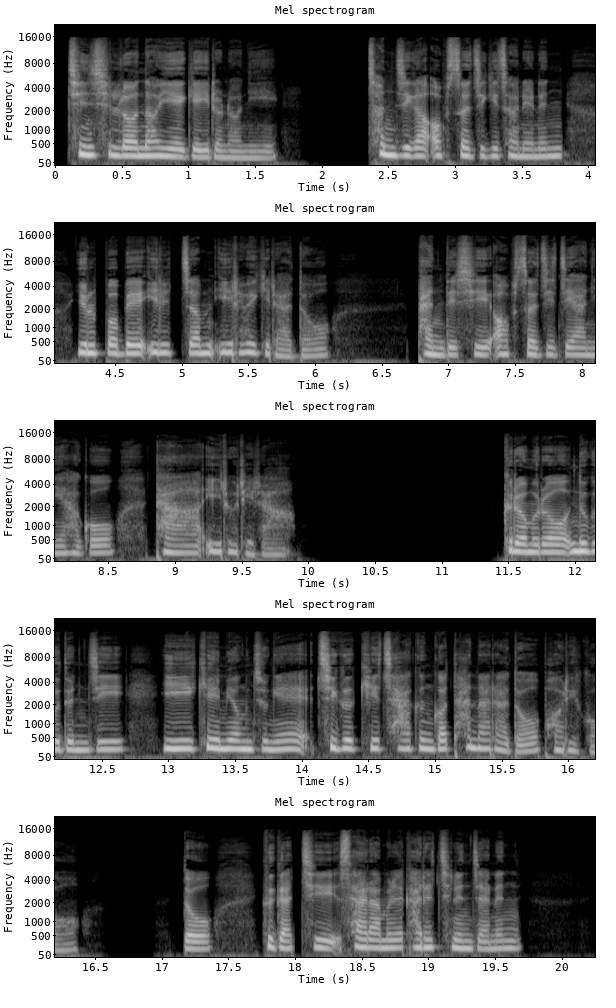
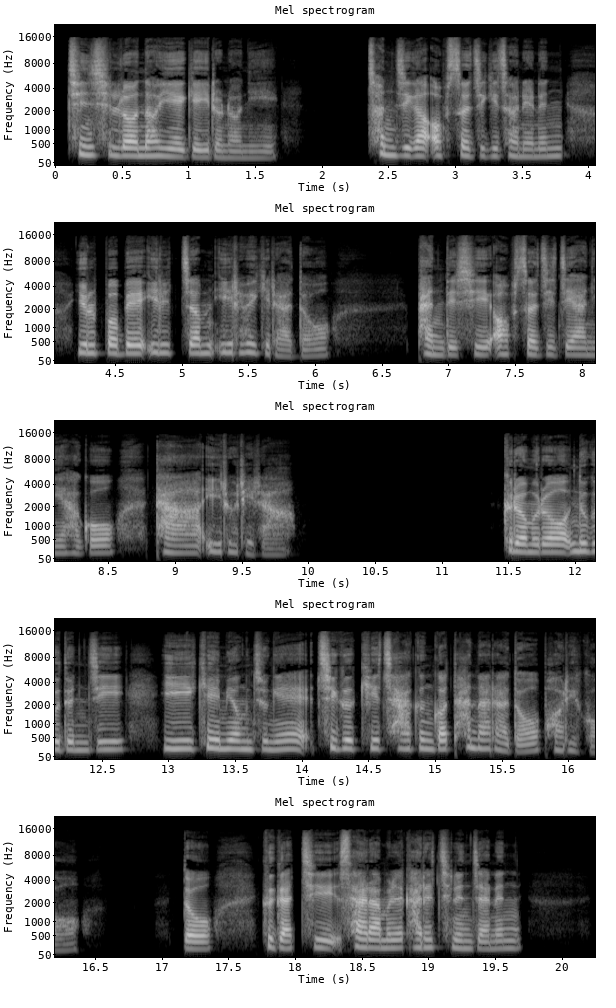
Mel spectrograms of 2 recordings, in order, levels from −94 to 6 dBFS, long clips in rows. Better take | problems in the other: first | thin; very; fading below 650 Hz

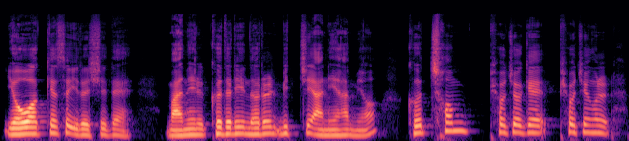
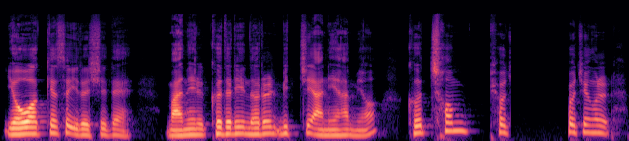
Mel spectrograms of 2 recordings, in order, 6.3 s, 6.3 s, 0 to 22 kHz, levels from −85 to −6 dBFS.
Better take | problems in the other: first | audio cutting out; at 5 s for 0.5 s

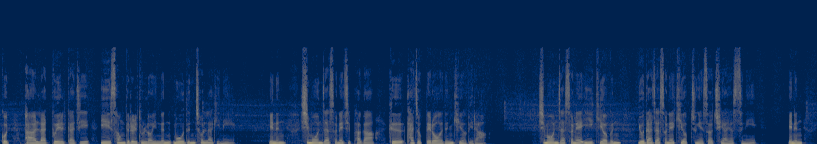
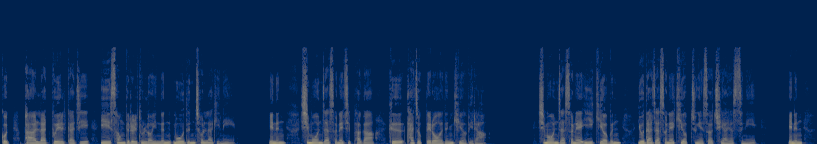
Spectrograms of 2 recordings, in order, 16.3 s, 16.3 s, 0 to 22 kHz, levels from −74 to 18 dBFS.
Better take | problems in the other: second | hiss; faint; throughout; 30 dB below the speech

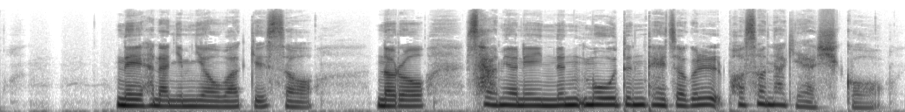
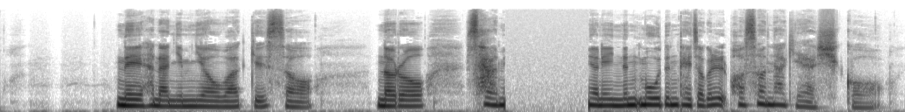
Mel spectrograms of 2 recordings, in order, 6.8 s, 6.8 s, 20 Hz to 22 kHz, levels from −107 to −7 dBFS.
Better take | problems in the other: first | audio freezing; at 4 s for 0.5 s

